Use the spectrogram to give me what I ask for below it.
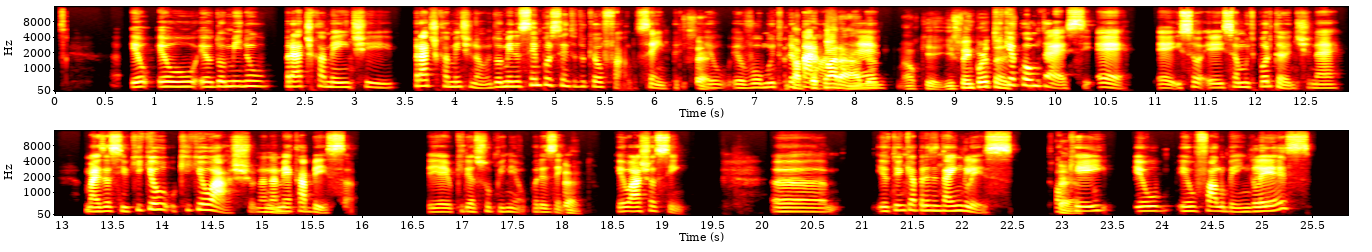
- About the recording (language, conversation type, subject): Portuguese, advice, Como posso controlar o nervosismo e falar com confiança em público?
- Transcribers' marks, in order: none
